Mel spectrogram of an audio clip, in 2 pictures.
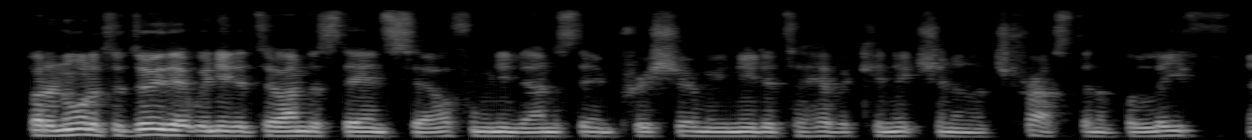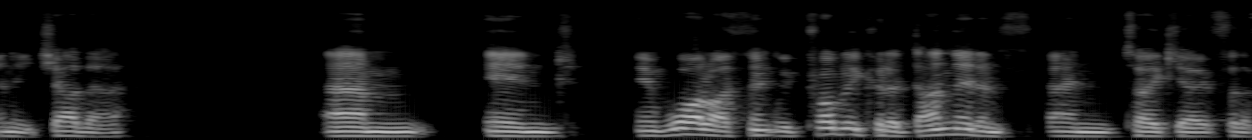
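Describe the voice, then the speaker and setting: With a New Zealand accent, a man speaks at a fairly quick pace. His pitch is medium and his intonation fairly even. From New Zealand, Rotorua. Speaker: rugby coach. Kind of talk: casual interview chat. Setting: live video call.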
